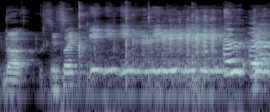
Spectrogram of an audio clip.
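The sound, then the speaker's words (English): A person imitates a dolphin, making a rapid stream of crackling clicks over a thin, squeaky vocal tone that carries on for a few seconds. “It's a dolphin. It's like clicking.”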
